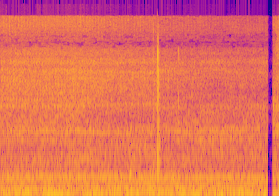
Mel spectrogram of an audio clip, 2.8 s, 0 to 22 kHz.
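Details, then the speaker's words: 2015 Hyundai Accent, abandoned 4 years, 70-something thousand miles, running again after a new belt and new radiators and condensers: smooth, even low idle hum with no knocks, ticks or squeal. Normal idle. "after all this work, we finally got the car running, man, and we finally got this car sounding good."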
